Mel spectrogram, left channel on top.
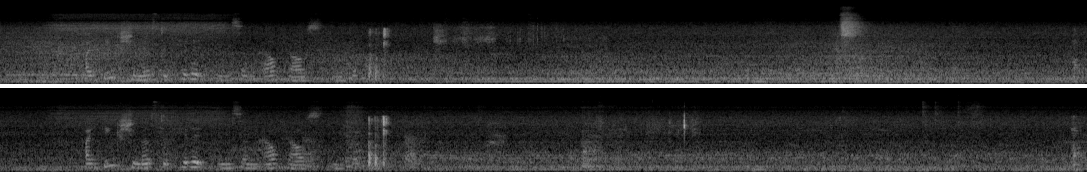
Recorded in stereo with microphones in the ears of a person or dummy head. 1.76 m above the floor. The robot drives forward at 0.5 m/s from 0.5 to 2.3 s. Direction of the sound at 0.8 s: Centre (ahead or behind).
